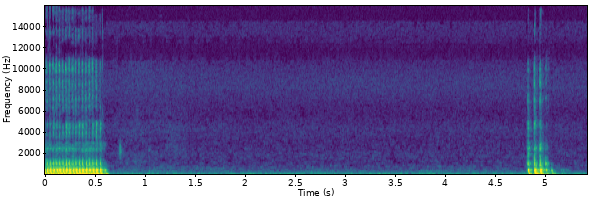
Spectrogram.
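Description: A French bulldog snores with loud, rough, rumbling snorts separated by several seconds of quiet breathing.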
